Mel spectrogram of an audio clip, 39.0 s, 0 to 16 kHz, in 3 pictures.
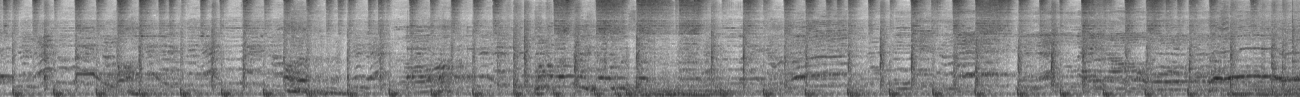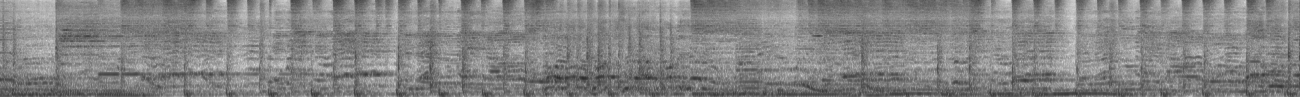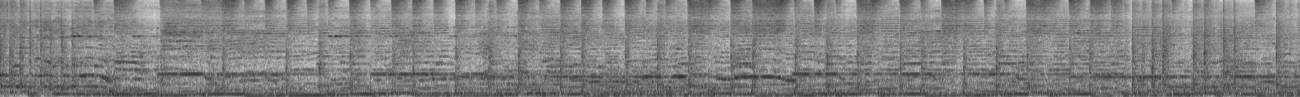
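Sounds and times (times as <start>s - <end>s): drum kit beat: 0.0s - 39.0s
singing: 0.0s - 39.0s
heavy bass line: 6.0s - 7.4s, 12.2s - 14.8s, 18.6s - 24.8s, 25.4s - 39.0s.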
